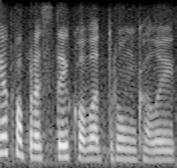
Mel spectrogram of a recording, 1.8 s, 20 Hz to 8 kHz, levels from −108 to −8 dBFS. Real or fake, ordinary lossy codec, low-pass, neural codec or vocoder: real; Opus, 24 kbps; 7.2 kHz; none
